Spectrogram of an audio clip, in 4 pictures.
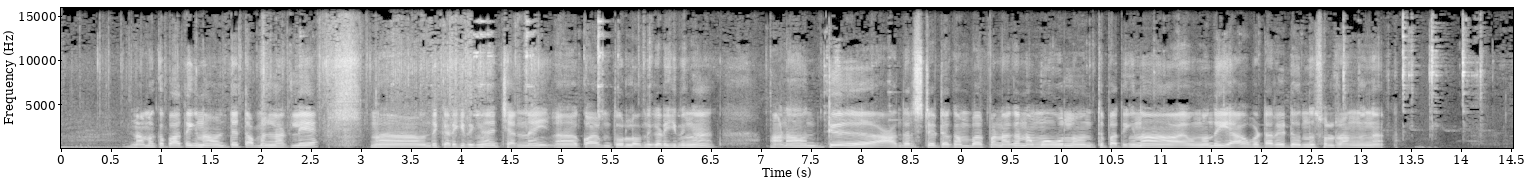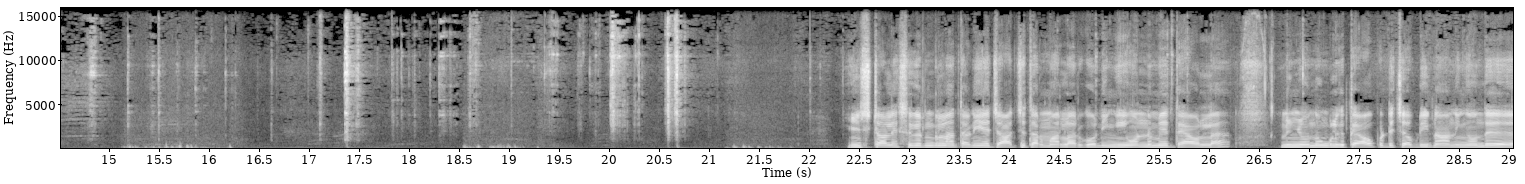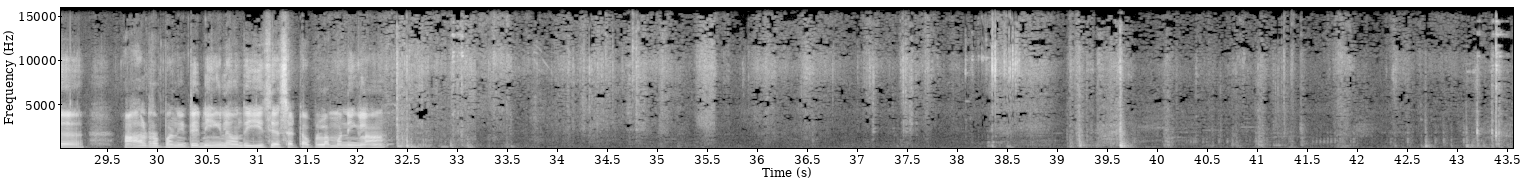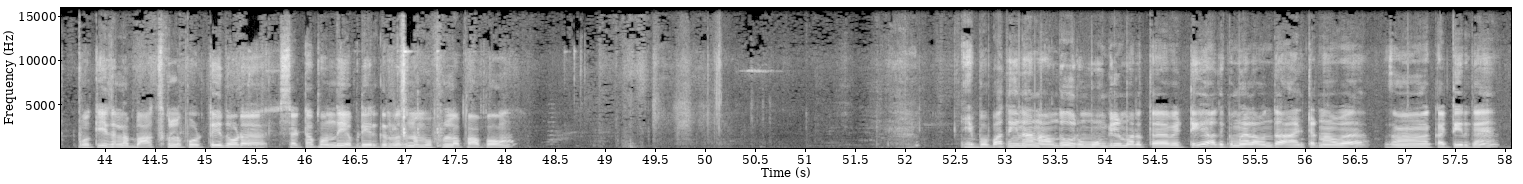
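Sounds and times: metal parts clinking: 16.2s - 21.0s, 37.1s - 38.8s.

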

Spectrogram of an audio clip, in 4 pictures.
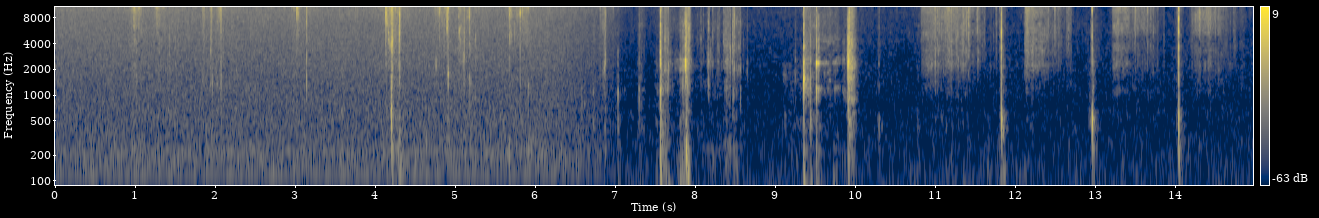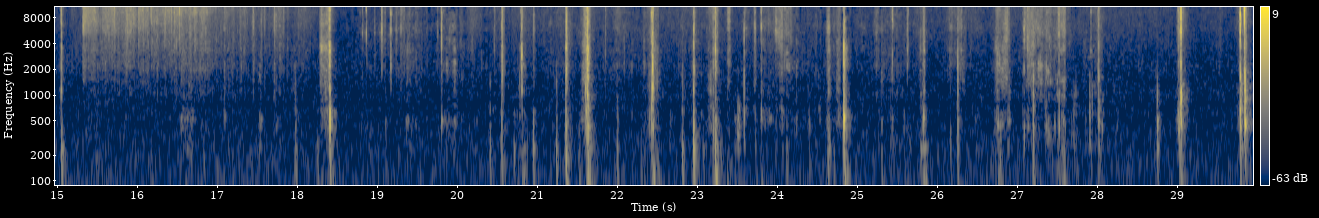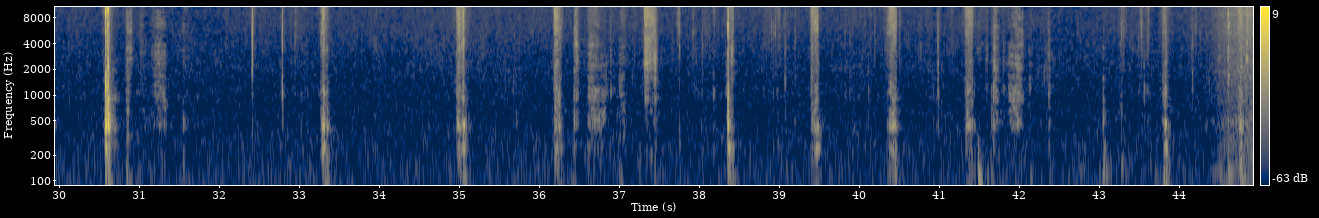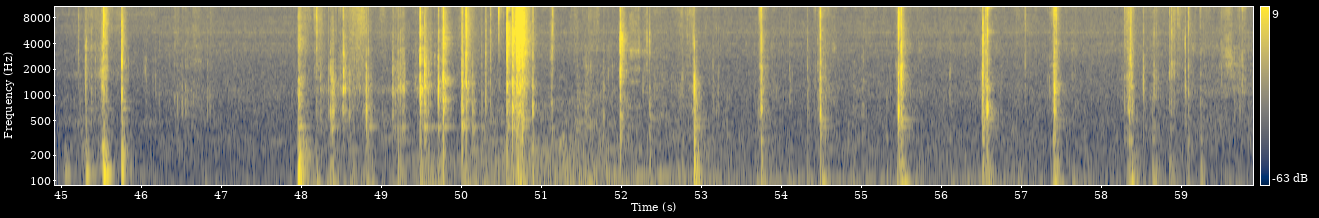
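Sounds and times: slime popping and crackling: 2.8s - 6.2s, 44.6s - 59.9s
slime sticky tearing: 4.0s - 6.0s, 46.2s - 59.9s.

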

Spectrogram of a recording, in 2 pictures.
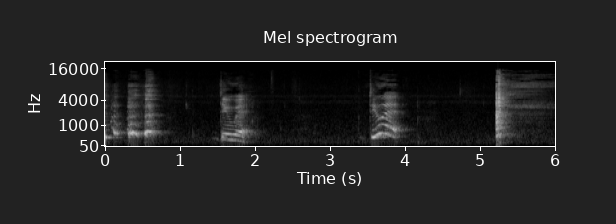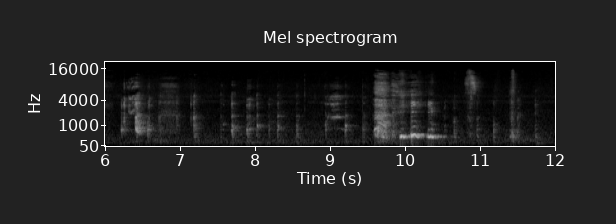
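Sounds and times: woman laughing: 0.0s - 0.8s, 5.2s - 11.9s.

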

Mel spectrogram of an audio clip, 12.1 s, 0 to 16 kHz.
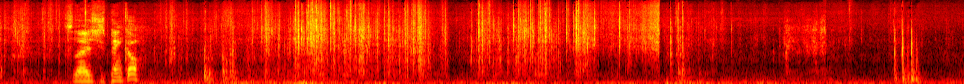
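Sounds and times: plastic bag crinkling: 2.0s - 8.3s.

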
